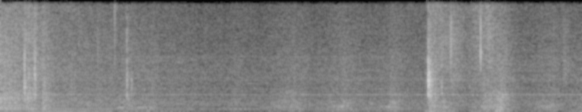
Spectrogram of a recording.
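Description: Quiet room tone with a faint steady hum, and a few light handling clicks about three seconds in.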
